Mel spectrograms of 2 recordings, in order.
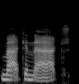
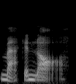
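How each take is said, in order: First: The word ends with a 'k' sound. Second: The word ends with an 'aw' sound. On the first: This is how the spelling suggests it is said. The speaker calls it wrong. "looking like it should be pronounced Mackinac" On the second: This is how the name is actually said. The speaker calls it right. "it is Mackinac"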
